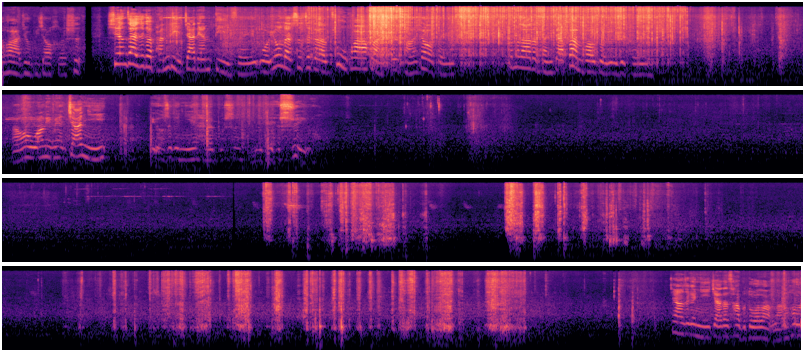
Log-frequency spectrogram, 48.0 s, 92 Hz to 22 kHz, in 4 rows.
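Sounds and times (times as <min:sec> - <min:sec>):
mud scraped from plastic pot: 0:01.8 - 0:11.9, 0:28.0 - 0:30.2, 0:31.6 - 0:34.2, 0:37.6 - 0:44.0.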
